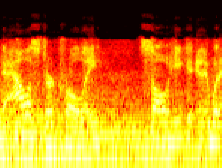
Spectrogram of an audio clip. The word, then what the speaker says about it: Crowley: about with Alistair Crawley he likes to bring have his name pronounced Crowley to rhyme with holy and the satanists today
